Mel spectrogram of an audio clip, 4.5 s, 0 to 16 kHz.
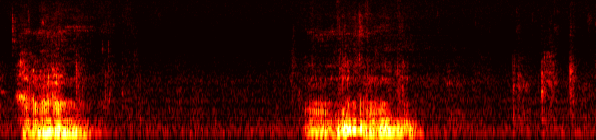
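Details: Welsh Corgi indoors on 10 November 2020, growling while Roku, Angela and Kuro eat saury; two deep, rough growls about half a second each, roughly two seconds apart, over faint room hum and small clicks.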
